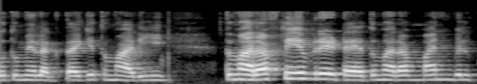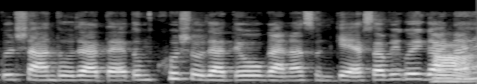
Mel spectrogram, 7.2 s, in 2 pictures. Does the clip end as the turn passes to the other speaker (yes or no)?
yes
